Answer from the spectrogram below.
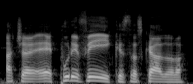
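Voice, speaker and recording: A man's voice: mid-range voice, moderate pace, a bit bright, dry recording. A man with an Italian accent giving casual, sarcastic live commentary on a game he is playing, swearing freely and talking back at the characters. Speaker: gaming streamer.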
